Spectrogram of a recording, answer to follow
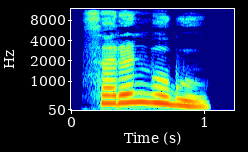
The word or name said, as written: ಸರಣ್ಬುಗು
